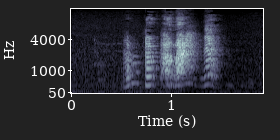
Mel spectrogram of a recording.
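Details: Solomons cockatoo kept as a pet, which screams whenever loud sounds like election cars or town broadcasts occur; four quick harsh screeching bursts in about one second, in a quiet room.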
